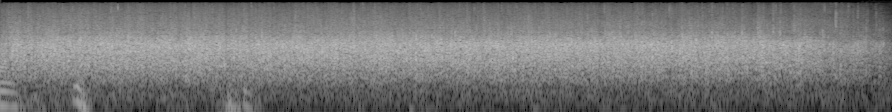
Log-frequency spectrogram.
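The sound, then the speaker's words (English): Sustained applause from a large audience at a congress, a dense steady wash of clapping that stays loud for the whole stretch, with a couple of brief voices or cheers near the start. “Yeah, and you know, if you start lists, just another clap to you, the one we forgot to mention.”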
